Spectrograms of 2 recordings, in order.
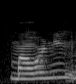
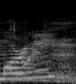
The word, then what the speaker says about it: mourning: But it will be that mourning, how do you pronounce it? Mourning. Mourning? Like morning? Good morning? Like that, yeah.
